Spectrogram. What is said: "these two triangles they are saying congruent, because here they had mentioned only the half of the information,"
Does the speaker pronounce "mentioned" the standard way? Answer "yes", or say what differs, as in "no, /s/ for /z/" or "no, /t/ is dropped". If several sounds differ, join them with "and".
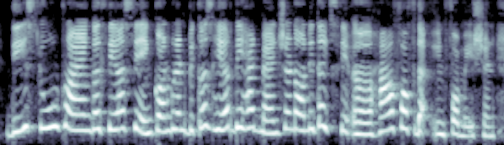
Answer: yes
